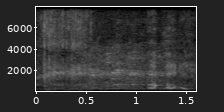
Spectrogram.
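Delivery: breathless, high, soft laugh; a quiet wheezing giggle; airy laugh. Real, not acted. Pastor cracks up at the boy's honest answer, breathless laughter.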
